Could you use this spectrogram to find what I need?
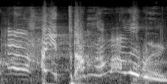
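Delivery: mock doting father, squeaky and fond; doting dad cooing. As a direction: coo over the little girl in a high voice. Dad cooing over daughter.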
